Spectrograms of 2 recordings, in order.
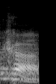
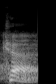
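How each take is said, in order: First: The consonant is released with a breathy hiss. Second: The consonant is released without any breathy hiss. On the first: The speaker calls it wrong. "jangan dibaca ka" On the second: The speaker calls it right. "Kalau dia tidak sukun posisinya, bukan hamas"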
